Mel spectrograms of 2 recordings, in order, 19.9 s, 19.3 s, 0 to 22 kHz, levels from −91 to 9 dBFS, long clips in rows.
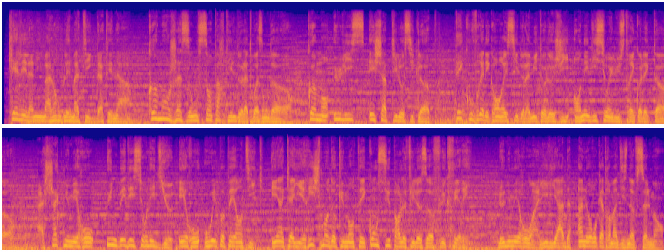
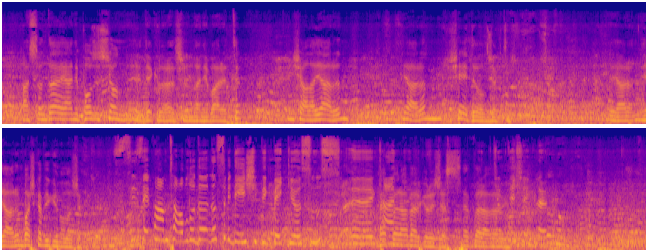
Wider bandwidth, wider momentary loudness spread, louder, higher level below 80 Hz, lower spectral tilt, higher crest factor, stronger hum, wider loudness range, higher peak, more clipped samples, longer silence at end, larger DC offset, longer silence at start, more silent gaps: about the same, 16.5 kHz vs 16.5 kHz; about the same, 4 LU vs 4 LU; first, -13 LUFS vs -18 LUFS; about the same, -26 dBFS vs -28 dBFS; about the same, -5.5 dB/octave vs -6.5 dB/octave; about the same, 12 dB vs 14 dB; neither; about the same, 1 LU vs 1 LU; about the same, 0 dBFS vs -2 dBFS; neither; about the same, 0 s vs 0 s; neither; about the same, 0.1 s vs 0 s; neither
